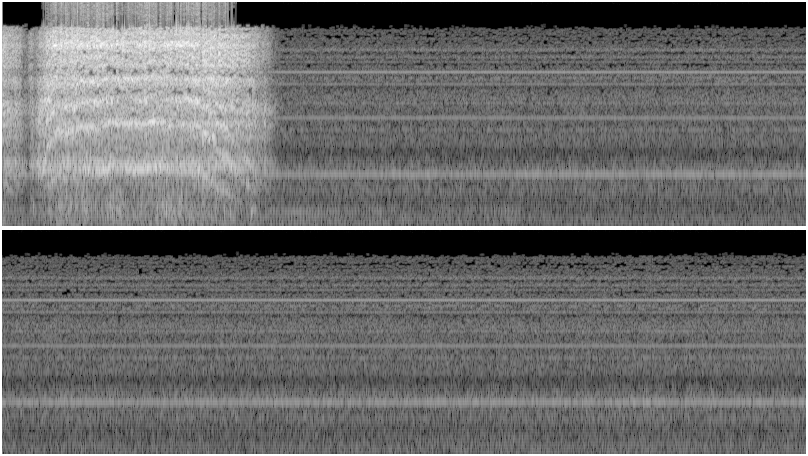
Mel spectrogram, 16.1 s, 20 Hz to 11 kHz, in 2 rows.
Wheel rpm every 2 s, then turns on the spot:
120, 40, 0, 0, 0, 0, 0, 0.
none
